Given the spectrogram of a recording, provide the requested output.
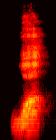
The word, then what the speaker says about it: は: Now, if you're learning hiragana, you might think, wait a minute, that's ha, isn't it? Yes, it is, but when it is the topic marker of a sentence, it has a grammatical function, and it is pronounced wa, not ha.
